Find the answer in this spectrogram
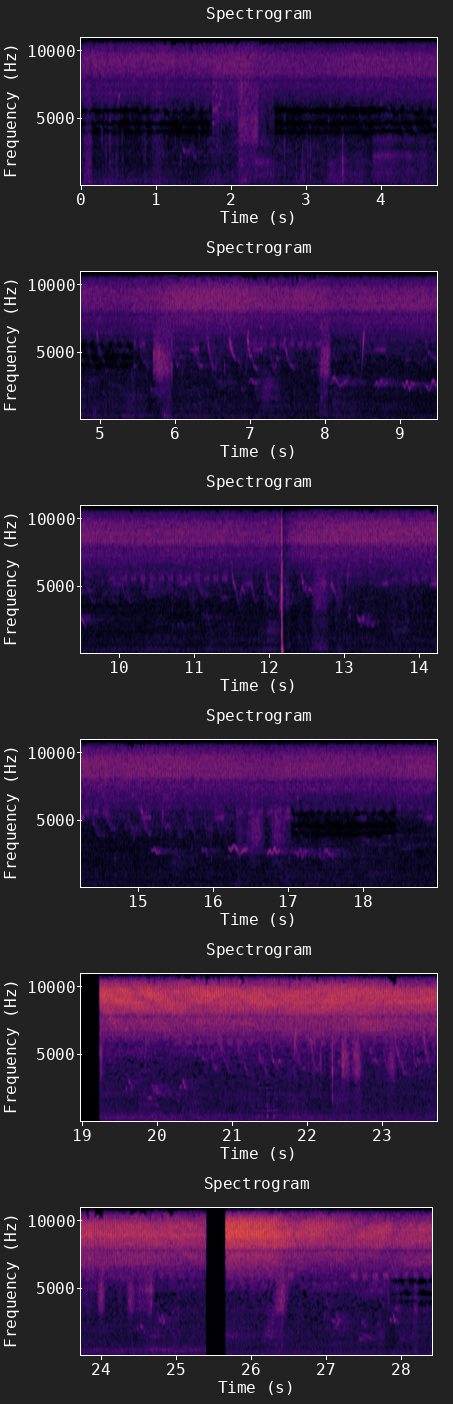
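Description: Outdoor ambience of insects keeping up a steady high-pitched drone, faint at first with a few scattered short calls and one sharp click near the middle, then much louder for the last third after an abrupt jump in level.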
